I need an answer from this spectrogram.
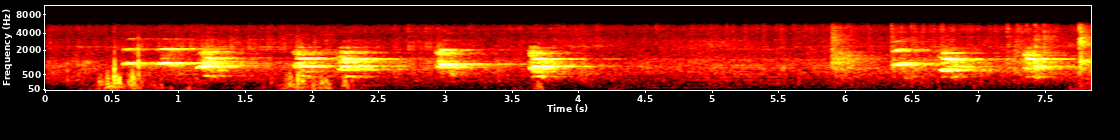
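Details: Two Catahoula pups, nine and seven weeks old, at play around the farm: clear, ringing puppy yips in short repeated bursts, each with strong overtones, with a brief pause midway before the yipping resumes.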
